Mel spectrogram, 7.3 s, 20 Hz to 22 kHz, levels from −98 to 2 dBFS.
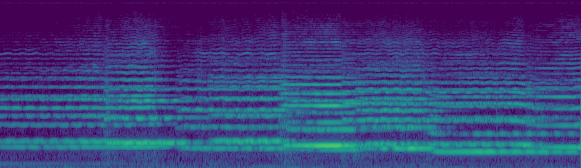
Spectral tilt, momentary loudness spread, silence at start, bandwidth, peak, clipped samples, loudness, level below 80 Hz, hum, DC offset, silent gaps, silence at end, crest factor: -1 dB/octave; 13 LU; 0 s; 14 kHz; -20 dBFS; under 0.1%; -37 LUFS; -72 dBFS; none; under 0.1%; none; 0 s; 16 dB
